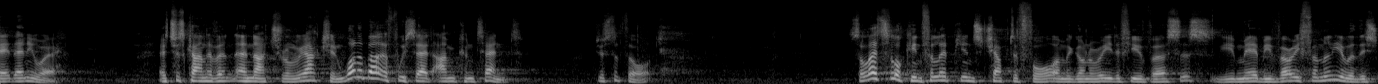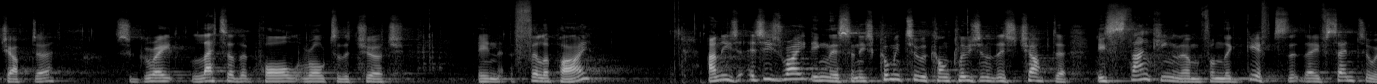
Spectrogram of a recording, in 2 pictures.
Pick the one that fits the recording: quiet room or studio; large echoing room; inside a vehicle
large echoing room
